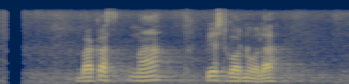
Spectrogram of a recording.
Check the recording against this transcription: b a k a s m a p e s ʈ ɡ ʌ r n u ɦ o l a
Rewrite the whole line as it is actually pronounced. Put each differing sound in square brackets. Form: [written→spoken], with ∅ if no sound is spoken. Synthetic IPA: b a k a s m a p e s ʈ ɡ ʌ r n u ɦ o l a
